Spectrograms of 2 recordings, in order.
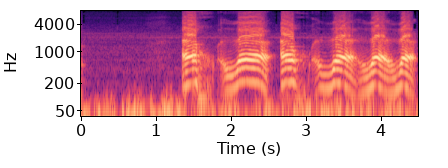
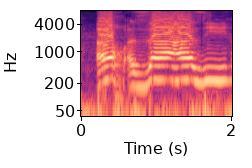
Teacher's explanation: Keluarkan hujung lidah di antara gigi, gigi gunting. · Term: huruf zal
